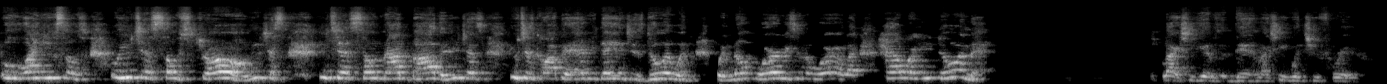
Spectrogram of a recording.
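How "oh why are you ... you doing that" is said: high, fawning, gushing, awestruck flattery. Retelling Delilah questioning Samson in Judges chapter sixteen: mock-awed Delilah flattery. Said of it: "like she's so in awe of you".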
